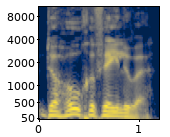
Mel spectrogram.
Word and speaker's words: De Veluwe: Netherlands de its full name is National Park de but we will focus on how we normally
